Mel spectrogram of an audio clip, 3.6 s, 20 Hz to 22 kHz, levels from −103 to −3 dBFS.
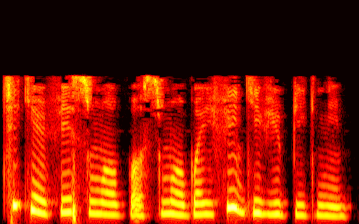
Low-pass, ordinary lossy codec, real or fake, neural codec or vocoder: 5.4 kHz; MP3, 32 kbps; fake; codec, 16 kHz, 8 kbps, FunCodec, trained on LibriTTS, 25 frames a second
